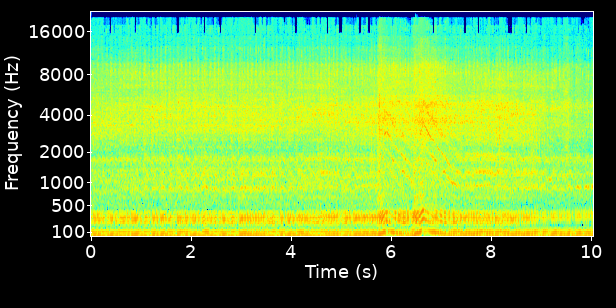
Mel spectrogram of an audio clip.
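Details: Honda CBR400RR (NC29) after swapping in a CBR600F fuel pump to cure pump noise: smooth even idle, a quick clean throttle blip, no whine or buzz over the engine; normal pump operation.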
